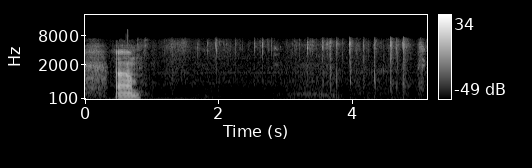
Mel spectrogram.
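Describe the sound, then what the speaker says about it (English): A search keyword is typed on a computer keyboard as a string of light, quick key clicks following a brief voice at the start, with the clicks growing busier toward the end. "So you can jump in here and type in a keyword."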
